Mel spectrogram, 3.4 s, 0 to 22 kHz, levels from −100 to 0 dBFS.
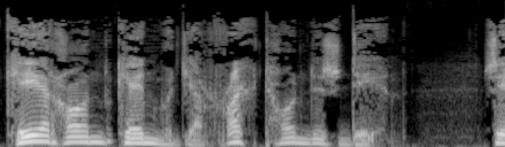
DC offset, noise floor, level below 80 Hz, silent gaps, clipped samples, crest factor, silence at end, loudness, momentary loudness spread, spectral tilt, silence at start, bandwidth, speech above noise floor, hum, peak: under 0.1%; -61 dBFS; -44 dBFS; none; under 0.1%; 18 dB; 0 s; -22 LUFS; 16 LU; -5.5 dB/octave; 0.05 s; 15 kHz; 40 dB; none; -4 dBFS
